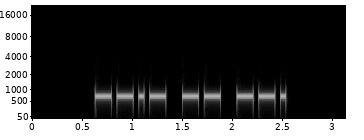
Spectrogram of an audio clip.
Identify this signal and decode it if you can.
Morse code, heard as a keyed tone, about 22 wpm, 700 Hz. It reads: QMG
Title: USA Call Sign Postfixes - 3 Letters 22wpm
